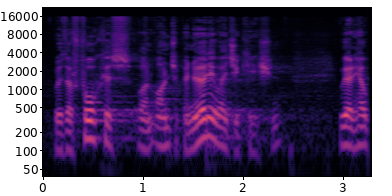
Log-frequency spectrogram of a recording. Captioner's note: none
